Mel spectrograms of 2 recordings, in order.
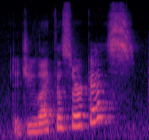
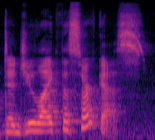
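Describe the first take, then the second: First: High rise through to "circus"; exaggerated questioning tune. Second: Slight rise at the end on "circus"; questioning tune. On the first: Teacher repeating the example question, strong rise on "circus". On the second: Teacher giving an example question, small lift on "circus". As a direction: ask it lightly, lifting "circus" a little. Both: Shown as a demonstration. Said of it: "if you're asking someone a question".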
